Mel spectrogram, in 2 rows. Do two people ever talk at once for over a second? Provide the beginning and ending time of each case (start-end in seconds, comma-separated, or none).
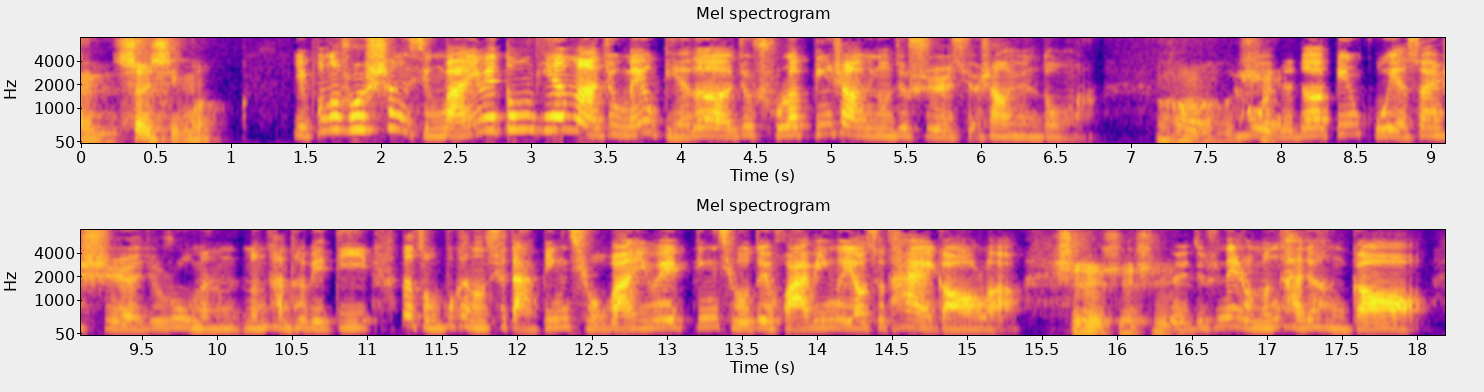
none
